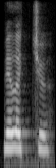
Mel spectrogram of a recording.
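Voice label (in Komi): "велӧдчы", Komi, female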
